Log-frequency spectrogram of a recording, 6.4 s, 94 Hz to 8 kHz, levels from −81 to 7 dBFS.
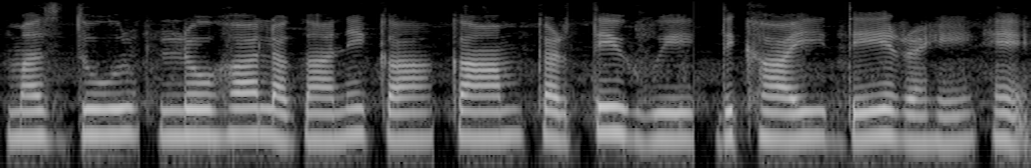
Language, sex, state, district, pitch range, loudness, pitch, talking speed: Hindi, female, Uttar Pradesh, Gorakhpur, 200-220 Hz, -23 LUFS, 210 Hz, 100 wpm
